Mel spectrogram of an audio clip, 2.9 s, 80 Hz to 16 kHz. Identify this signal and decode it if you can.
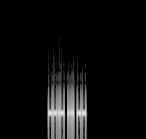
Morse code, heard as a keyed tone, about 48 wpm, 700 Hz. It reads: QSM
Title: Q-Codes Repeated 3x 50wpm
